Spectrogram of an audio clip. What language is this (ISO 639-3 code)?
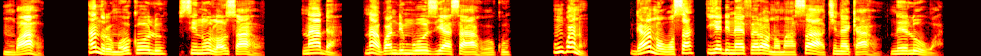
ibo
